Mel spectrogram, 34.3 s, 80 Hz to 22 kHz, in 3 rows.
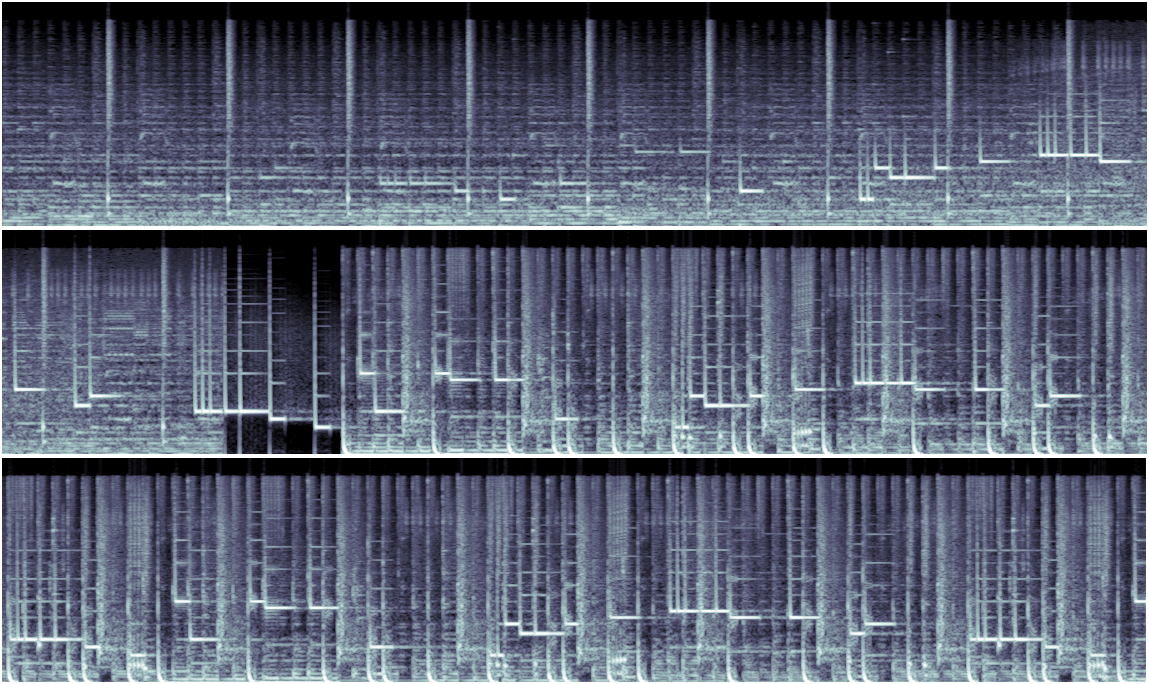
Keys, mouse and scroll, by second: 1.4 ctrl+z, 2.0 click, 2.4 right click, 4.1 click, 8.3-8.8 shift+drag, 8.9-9.7 right drag, 9.7-12.0 drag, 12.0 Delete, 12.4 click, 13.0 Delete, 14.4 Delete, 14.7 click, 17.5-19.6 shift+drag, 22.1-26.1 drag, 29.1 alt+scroll down 1, 29.5 alt+scroll up 1, 29.8 shift+click, 30.5 click.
